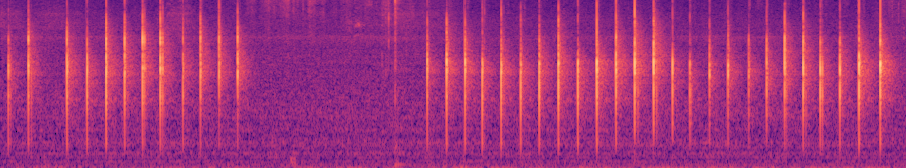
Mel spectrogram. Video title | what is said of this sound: [SM] Unboxing Canadian Potatoes - Cretaceous Flint #flintknapping | It sounds solid. Again, I think this will be usable.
